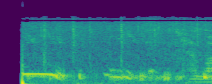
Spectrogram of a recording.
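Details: Medium-sized diving tumbler pigeon gives one short, steady mid-pitched coo that fades into a soft burble, after a sharp click at the start.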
